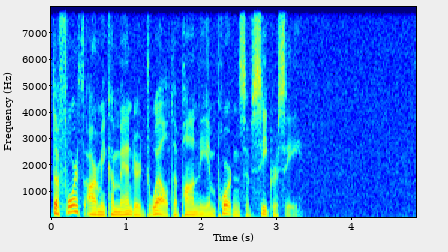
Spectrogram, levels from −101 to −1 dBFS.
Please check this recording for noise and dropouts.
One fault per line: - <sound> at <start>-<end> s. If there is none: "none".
none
